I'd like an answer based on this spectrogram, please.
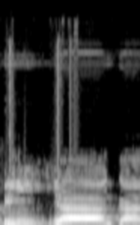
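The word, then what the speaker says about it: إِيَّاكَ: itu iya iya ya iyyaka na'budu Wa iyaka nastain Ayo iy Heeh jadi tasdid dibaca dobel hurufnya itu cara bacanya dimasukkan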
